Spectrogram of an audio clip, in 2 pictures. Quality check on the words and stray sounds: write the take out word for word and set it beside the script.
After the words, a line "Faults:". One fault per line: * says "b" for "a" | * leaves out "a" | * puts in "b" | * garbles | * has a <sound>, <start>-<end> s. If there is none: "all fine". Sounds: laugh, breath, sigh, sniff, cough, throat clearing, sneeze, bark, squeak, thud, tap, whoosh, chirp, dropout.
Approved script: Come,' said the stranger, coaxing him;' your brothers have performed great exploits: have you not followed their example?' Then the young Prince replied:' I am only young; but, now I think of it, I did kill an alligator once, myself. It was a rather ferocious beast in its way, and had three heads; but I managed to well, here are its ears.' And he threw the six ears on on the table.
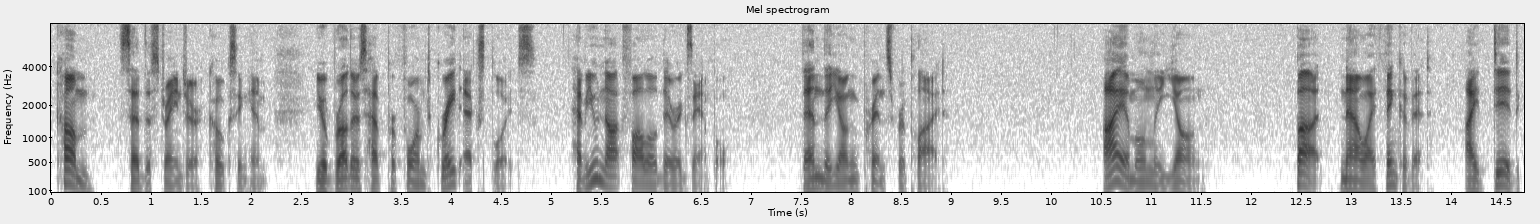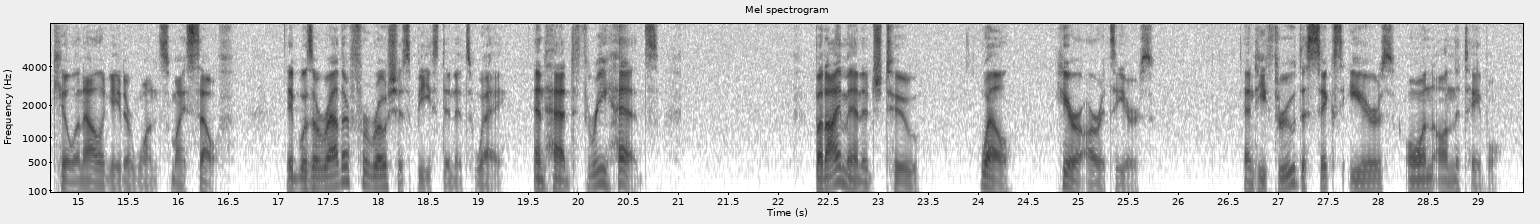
Come,' said the stranger, coaxing him;' your brothers have performed great exploits: have you not followed their example?' Then the young Prince replied:' I am only young; but, now I think of it, I did kill an alligator once, myself. It was a rather ferocious beast in its way, and had three heads; but I managed to well, here are its ears.' And he threw the six ears on on the table.
Faults:
all fine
